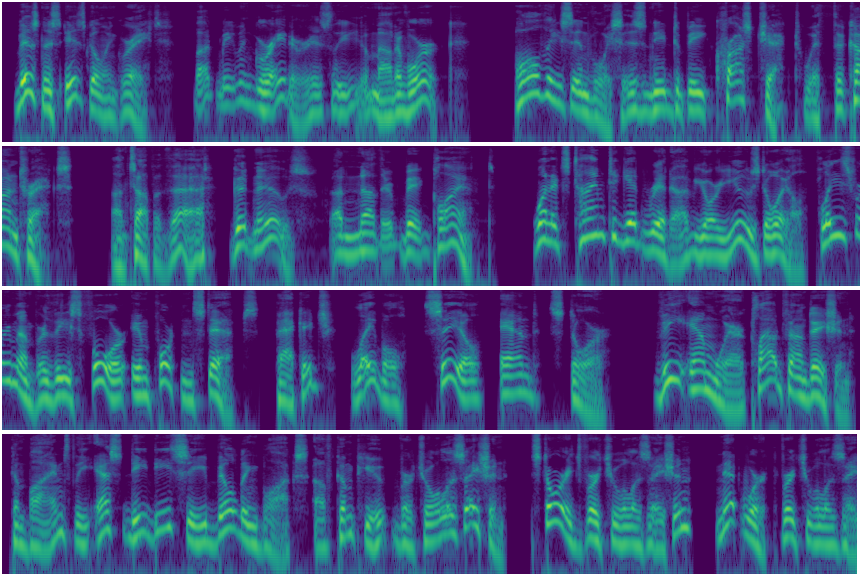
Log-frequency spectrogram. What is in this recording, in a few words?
english american explainer videos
